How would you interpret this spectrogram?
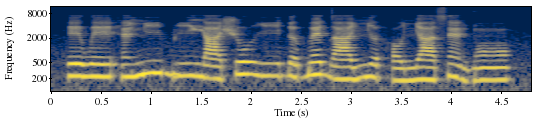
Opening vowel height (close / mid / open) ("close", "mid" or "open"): mid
